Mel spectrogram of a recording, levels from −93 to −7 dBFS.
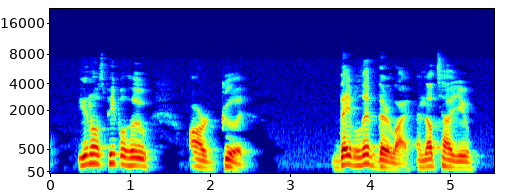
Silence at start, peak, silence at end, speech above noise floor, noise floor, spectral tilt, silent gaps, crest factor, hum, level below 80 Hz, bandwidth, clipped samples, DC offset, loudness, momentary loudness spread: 0.35 s; 0 dBFS; 0.3 s; 51 dB; -68 dBFS; -8 dB/octave; none; 20 dB; none; -70 dBFS; 7.4 kHz; under 0.1%; under 0.1%; -18 LUFS; 9 LU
